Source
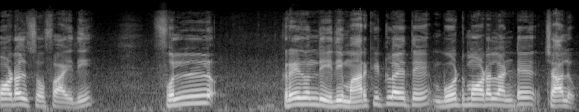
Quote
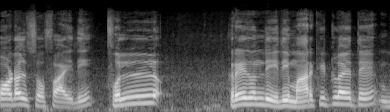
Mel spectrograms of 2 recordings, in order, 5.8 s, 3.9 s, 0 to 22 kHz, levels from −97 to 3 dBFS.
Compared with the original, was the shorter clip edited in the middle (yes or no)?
yes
